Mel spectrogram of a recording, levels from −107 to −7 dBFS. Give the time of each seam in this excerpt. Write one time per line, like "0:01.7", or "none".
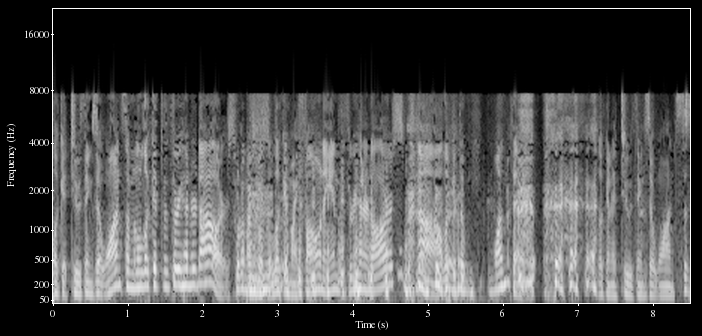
none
